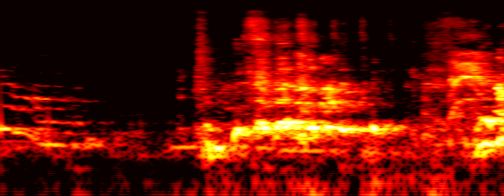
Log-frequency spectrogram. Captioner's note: laughter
